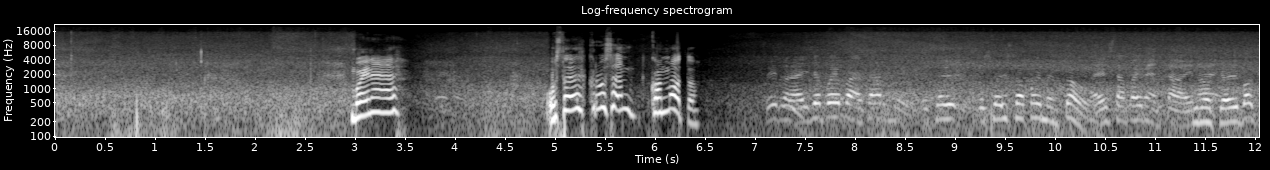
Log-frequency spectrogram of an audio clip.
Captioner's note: talking to the guys in Spanish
